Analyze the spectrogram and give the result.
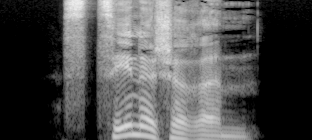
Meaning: strong dative masculine/neuter singular comparative degree of szenisch
- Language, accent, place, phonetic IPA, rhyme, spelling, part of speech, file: German, Germany, Berlin, [ˈst͡seːnɪʃəʁəm], -eːnɪʃəʁəm, szenischerem, adjective, De-szenischerem.ogg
